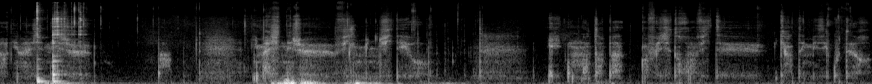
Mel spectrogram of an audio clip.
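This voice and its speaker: Against noticeable background noise, a woman whispers at a moderate pace. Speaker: ASMR youtuber. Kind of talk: ASMR whispered chat. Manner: whispering.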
